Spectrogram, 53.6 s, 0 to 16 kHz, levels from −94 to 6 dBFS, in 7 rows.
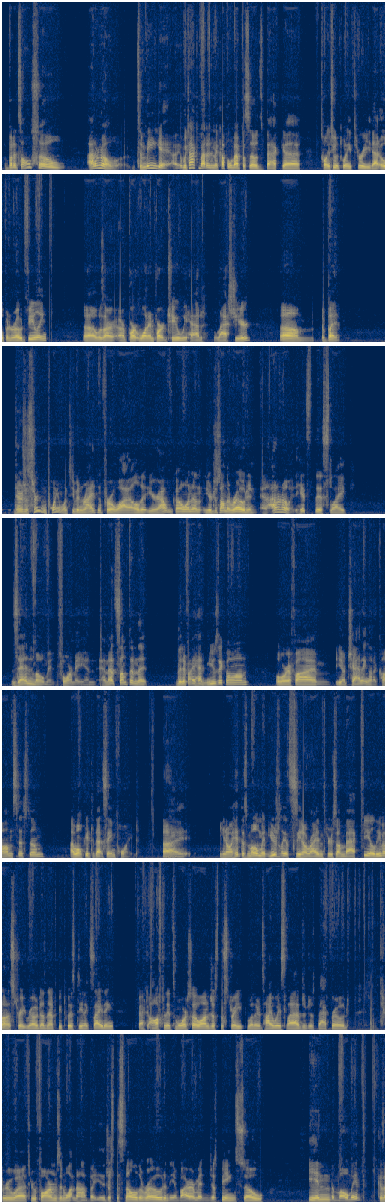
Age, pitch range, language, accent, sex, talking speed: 30-49, 110-145 Hz, English, American, male, 190 wpm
